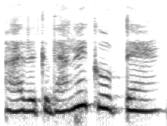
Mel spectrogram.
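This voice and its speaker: A woman voicing a playful, teasing pregnant young wife in an animated cartoon. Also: high-pitched, lo-fi sound. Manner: teasing, bossy, affectionate.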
